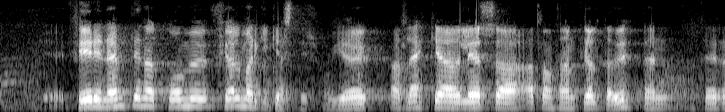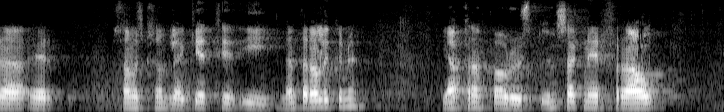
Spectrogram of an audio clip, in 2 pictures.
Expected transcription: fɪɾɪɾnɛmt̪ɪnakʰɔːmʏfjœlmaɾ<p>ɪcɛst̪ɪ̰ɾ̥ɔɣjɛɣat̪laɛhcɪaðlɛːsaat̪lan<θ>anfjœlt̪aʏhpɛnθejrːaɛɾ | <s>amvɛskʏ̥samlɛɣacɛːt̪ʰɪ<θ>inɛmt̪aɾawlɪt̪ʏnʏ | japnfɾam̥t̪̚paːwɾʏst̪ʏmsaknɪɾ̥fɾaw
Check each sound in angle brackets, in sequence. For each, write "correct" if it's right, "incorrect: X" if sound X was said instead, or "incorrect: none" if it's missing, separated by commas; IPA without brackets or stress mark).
incorrect: c, correct, correct, incorrect: ð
